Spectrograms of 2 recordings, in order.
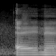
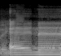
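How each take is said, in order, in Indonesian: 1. Vokal akhir diucapkan pendek. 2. Vokal akhir dipanjangkan. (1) "Ana biasanya kita baca dengan pendek" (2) "kita tak baca ana"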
